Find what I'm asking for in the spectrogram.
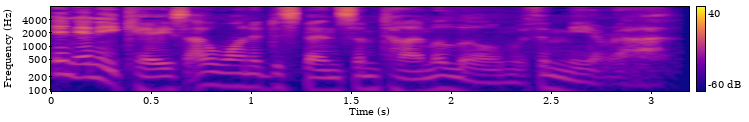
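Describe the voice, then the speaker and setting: A man's voice: fairly low pitch, sing-song, a little fast, darkish tone, slight background noise. A man voicing a scornful, theatrical video game villain who talks in a condescending, grandiose way. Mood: smug, disdainful. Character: scornful, theatrical male villain, obsessive master of a dream.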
